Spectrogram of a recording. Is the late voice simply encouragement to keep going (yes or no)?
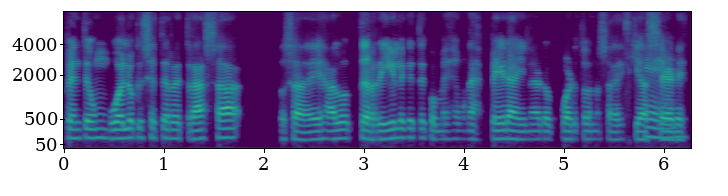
yes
